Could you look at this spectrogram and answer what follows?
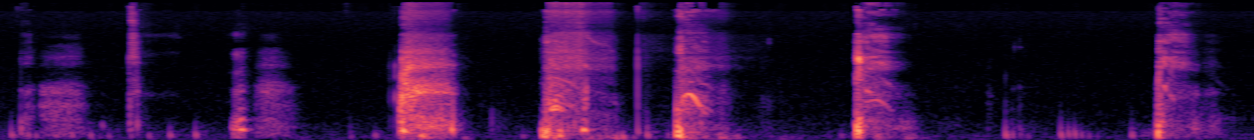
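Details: Acted, simulated coughing fit in a roleplay of a girlfriend collapsing, whom a doctor had told she has mild asthma: a run of harsh, forceful coughs with short gasping breaths between them.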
